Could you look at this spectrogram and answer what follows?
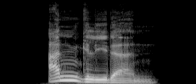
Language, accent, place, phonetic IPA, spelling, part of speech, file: German, Germany, Berlin, [ˈanˌɡliːdɐn], angliedern, verb, De-angliedern.ogg
- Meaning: to annex, to incorporate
